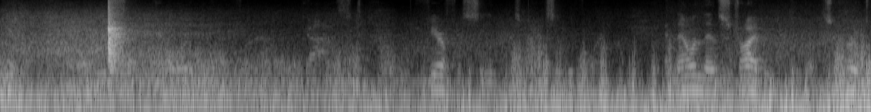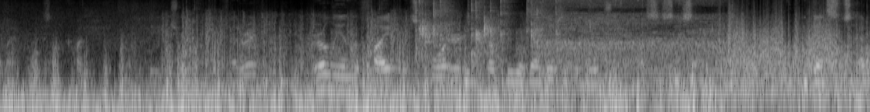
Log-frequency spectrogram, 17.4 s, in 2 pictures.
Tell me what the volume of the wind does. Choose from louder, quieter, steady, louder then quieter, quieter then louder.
louder.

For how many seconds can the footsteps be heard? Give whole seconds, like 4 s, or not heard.
not heard.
